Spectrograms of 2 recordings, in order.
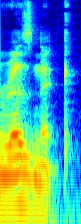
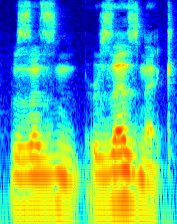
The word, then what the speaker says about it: Rzeznik: My next one, Goo Goo Dolls, John Resnick. Rzeznik. How do you spell it?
